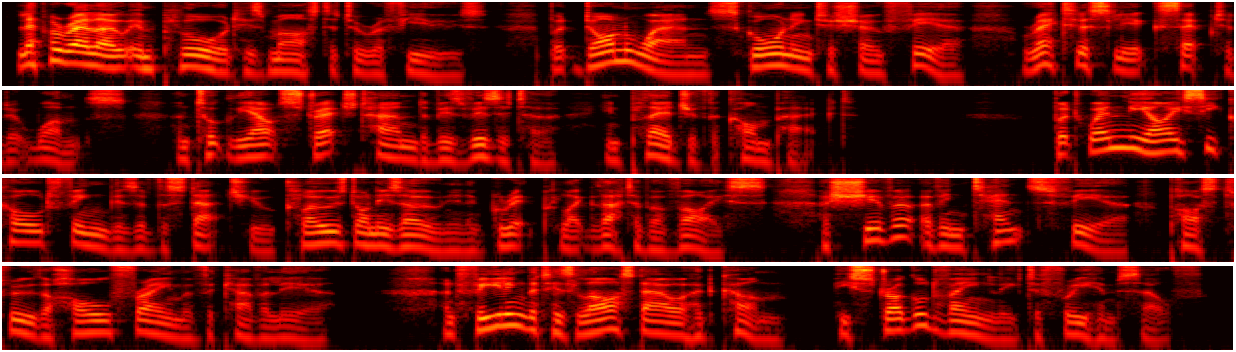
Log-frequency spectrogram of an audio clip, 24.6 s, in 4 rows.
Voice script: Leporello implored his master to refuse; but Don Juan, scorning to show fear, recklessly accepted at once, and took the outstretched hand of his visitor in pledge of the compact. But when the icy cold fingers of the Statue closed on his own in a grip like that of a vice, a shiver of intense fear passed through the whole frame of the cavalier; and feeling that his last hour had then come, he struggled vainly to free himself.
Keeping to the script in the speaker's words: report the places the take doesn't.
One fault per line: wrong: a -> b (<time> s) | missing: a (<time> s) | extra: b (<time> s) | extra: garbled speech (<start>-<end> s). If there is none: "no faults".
missing: then (22.1 s)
